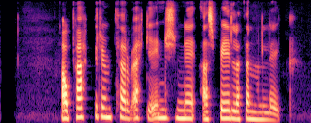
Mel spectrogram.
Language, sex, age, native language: Icelandic, female, 40-49, Icelandic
